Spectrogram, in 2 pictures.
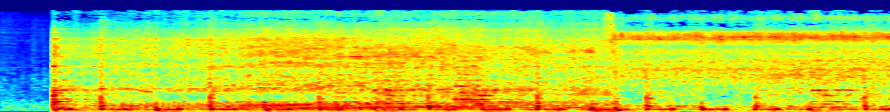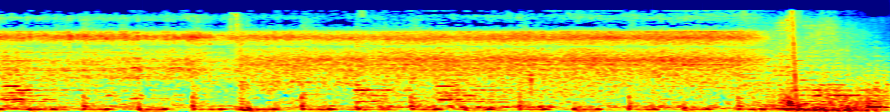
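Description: A homemade hybrid tractor built from scrap parts runs continuously at close range, its engine buzzing and droning loudly and evenly for the whole stretch after a quiet start.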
